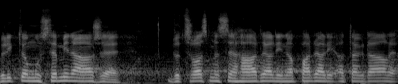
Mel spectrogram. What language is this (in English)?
Czech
